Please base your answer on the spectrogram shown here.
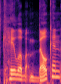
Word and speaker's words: Caleb Belkin: And his name is Caleb Belkin.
